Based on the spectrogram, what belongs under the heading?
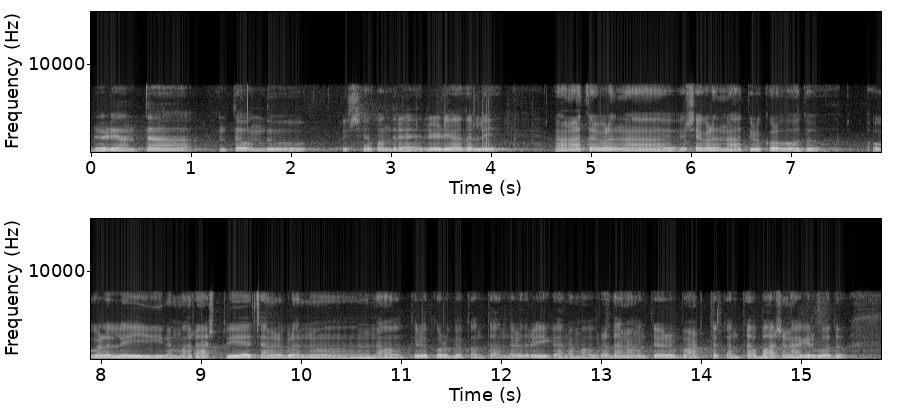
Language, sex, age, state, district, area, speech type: Kannada, male, 18-30, Karnataka, Uttara Kannada, rural, spontaneous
